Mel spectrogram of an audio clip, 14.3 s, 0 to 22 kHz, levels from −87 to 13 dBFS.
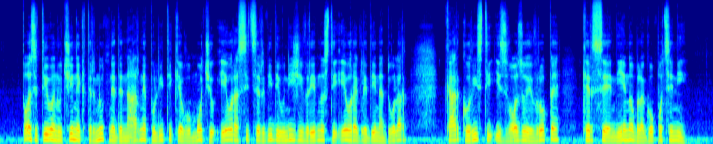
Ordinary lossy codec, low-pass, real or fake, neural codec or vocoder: none; none; fake; vocoder, 44.1 kHz, 128 mel bands, Pupu-Vocoder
